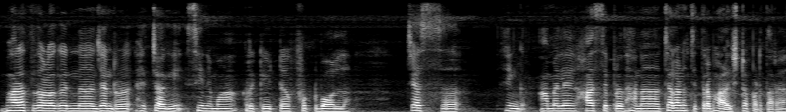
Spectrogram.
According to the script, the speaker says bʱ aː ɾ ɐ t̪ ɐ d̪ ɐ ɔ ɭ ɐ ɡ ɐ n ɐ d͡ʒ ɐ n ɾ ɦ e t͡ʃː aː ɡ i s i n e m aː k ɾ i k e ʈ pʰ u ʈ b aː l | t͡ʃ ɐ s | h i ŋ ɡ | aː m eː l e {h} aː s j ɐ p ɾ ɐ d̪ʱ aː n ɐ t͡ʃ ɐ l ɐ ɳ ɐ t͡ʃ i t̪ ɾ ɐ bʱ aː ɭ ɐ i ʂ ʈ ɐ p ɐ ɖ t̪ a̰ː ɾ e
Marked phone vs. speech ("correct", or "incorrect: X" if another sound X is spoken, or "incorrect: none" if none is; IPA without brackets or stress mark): correct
